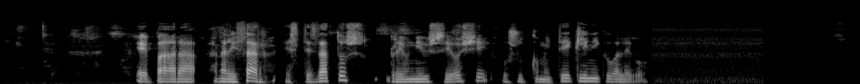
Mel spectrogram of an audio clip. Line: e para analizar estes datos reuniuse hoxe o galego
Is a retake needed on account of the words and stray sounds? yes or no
yes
